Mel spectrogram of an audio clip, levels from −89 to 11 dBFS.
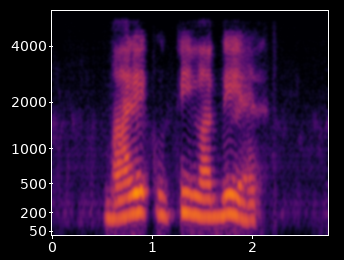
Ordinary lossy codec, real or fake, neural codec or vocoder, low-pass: Opus, 64 kbps; fake; codec, 16 kHz, 1 kbps, FreqCodec, smaller model; 5.4 kHz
